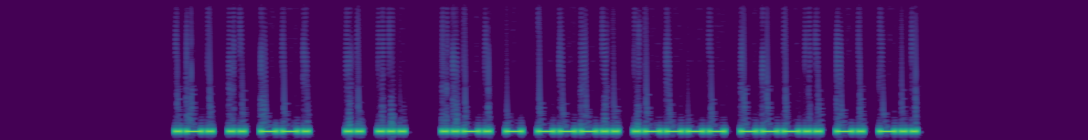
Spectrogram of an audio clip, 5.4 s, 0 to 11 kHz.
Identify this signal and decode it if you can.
Morse code, heard as a keyed tone, about 44 wpm, 700 Hz. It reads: RIG IS FT818ND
